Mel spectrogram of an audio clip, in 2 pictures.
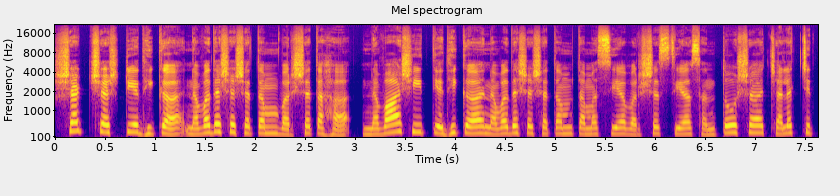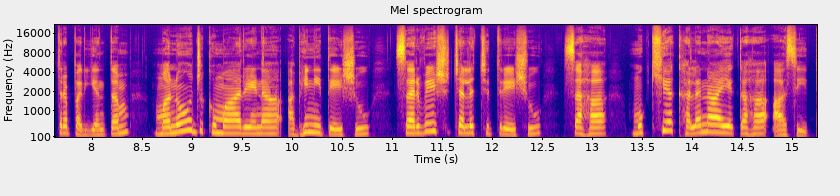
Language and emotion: Sanskrit, neutral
